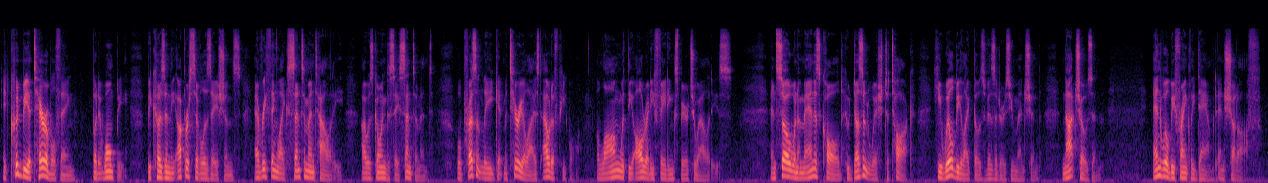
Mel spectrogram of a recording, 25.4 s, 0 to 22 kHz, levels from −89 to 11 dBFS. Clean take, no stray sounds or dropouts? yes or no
yes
